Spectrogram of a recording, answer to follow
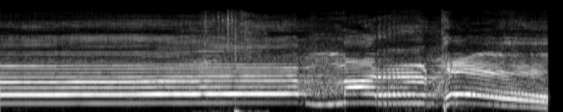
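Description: Ring announcer drawing out the winner's surname, Márquez, in one long, high held call of nearly three seconds, then two shorter held calls, the last falling in pitch and cut off at the end.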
